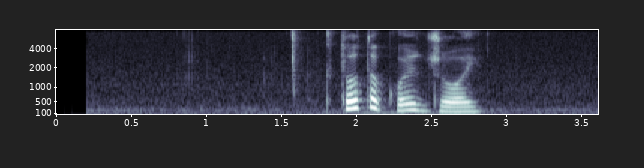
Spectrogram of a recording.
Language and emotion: Russian, neutral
